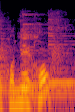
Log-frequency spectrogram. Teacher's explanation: la mayor fuerza de voz está en la penúltima sílaba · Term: palabra grave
